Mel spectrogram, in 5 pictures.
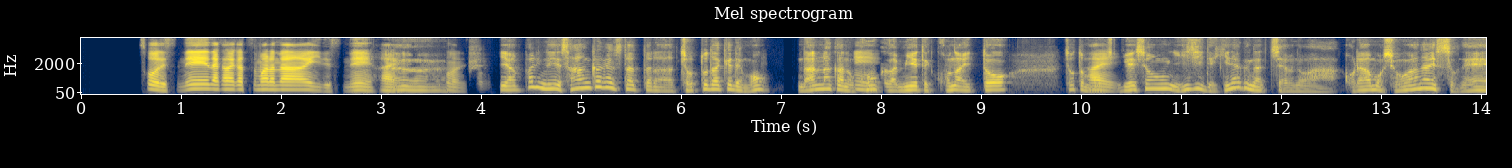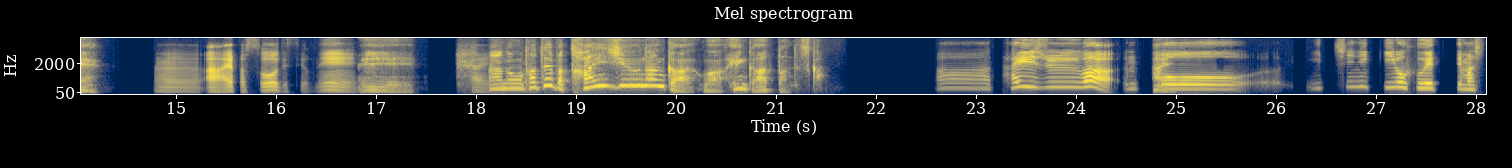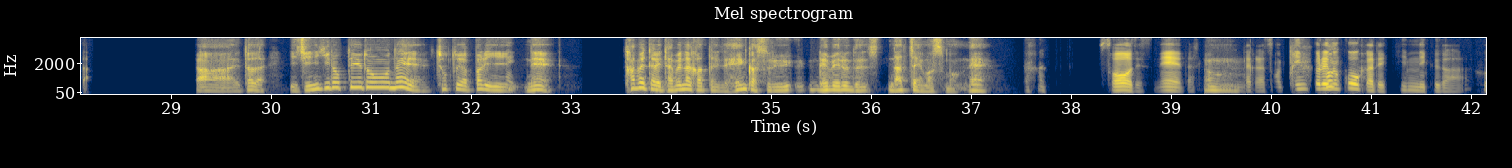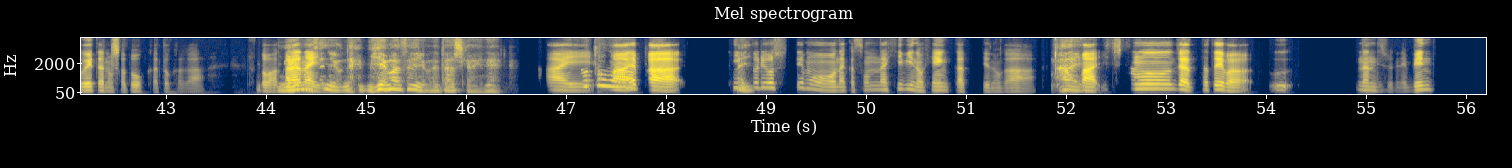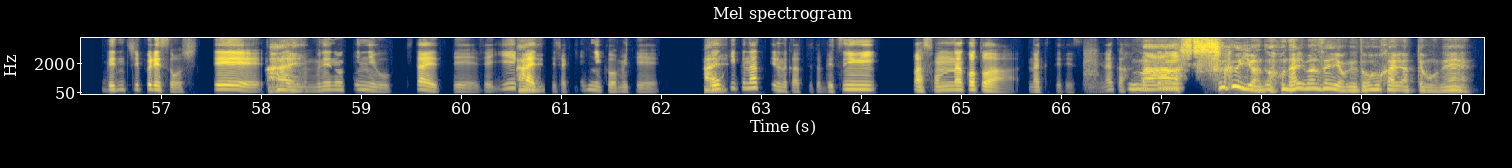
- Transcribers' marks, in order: tapping; chuckle; other background noise; laughing while speaking: "見えませんよね"; laughing while speaking: "どう なりませんよね"
- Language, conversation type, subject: Japanese, advice, トレーニングの効果が出ず停滞して落ち込んでいるとき、どうすればよいですか？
